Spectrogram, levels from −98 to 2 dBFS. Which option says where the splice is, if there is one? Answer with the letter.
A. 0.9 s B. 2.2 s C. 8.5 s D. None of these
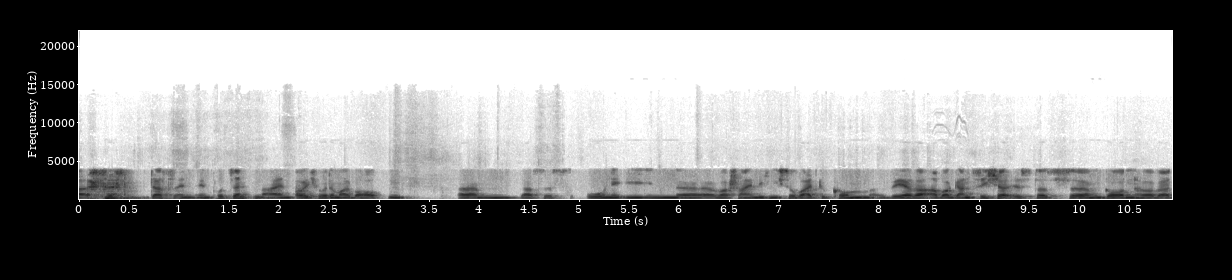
B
